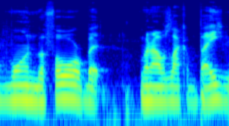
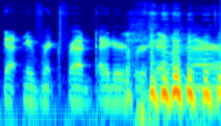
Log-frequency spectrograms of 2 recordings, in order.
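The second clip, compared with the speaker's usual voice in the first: lower, louder Karl from Sling Blade; Billy Bob Sling Blade impression; 3 semitones lower, 9 dB louder than usual. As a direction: mumble it like Karl Childers. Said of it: "your Sling Blade impression".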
